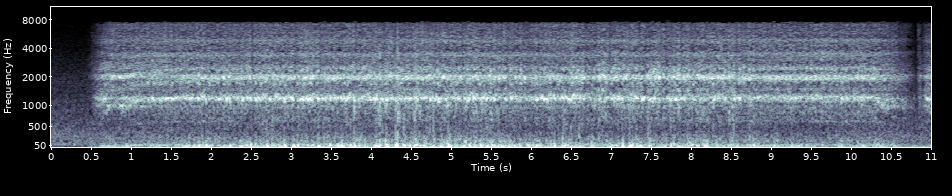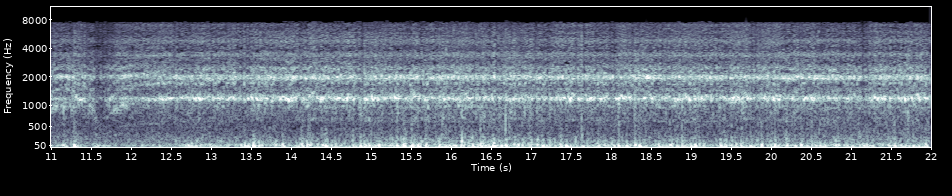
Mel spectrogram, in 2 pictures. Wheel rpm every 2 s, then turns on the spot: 70, 160, 160, 160, 160, 90, 150, 160, 160, 160, 160.
none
